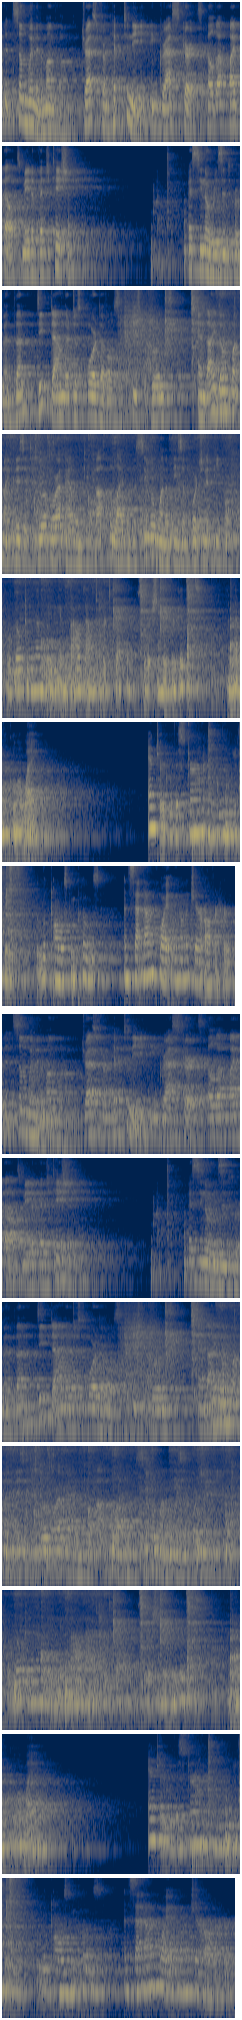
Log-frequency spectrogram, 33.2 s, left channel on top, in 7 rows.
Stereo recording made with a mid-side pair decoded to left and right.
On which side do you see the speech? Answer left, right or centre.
left.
